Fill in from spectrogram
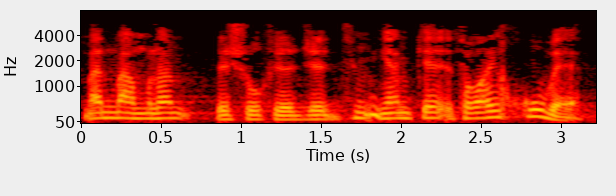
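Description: In a creaky, medium-pitched voice, a man who works as a family counselor walks radio talk show listeners through parenting. He is earnest and explanatory, using lots of examples and courteous formal phrasing, and the radio audio is dull and lo-fi.

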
